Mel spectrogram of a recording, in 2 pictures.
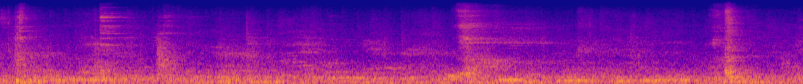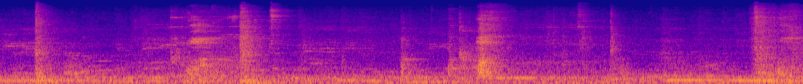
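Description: A man breathes hard with effort.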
